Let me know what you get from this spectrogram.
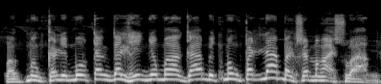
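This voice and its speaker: An actor playing the grave, commanding leader of a secret band of monster hunters in a horror audio drama, giving instructions. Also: male voice, sits high, big pitch swings, a little fast.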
